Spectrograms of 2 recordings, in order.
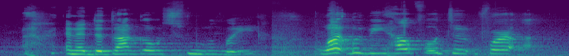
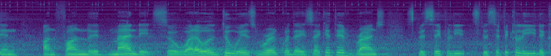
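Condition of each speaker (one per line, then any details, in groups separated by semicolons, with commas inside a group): Cerebral palsy; walker for long distances
No condition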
